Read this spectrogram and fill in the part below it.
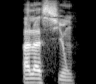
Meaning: first-person plural imperfect subjunctive of aller
- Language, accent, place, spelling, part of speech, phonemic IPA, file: French, France, Lyon, allassions, verb, /a.la.sjɔ̃/, LL-Q150 (fra)-allassions.wav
